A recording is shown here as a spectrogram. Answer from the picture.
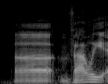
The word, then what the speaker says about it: Valie: Valley Export. That's spelled V-A-L-I-E. Not like she's being exported from the Valley, but that's actually a Germanic name, I guess.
